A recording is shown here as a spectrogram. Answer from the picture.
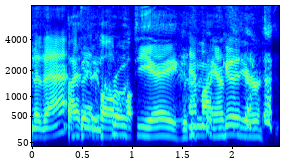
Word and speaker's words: Crozier: I was curious about the proper pronunciation of that. I think Crozier. Am I good? Crozier.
